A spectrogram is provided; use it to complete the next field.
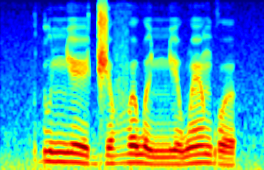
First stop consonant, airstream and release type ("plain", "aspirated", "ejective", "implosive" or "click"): implosive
